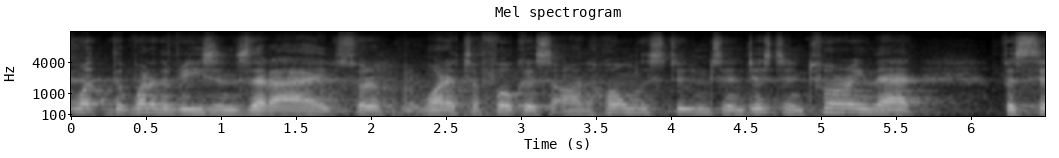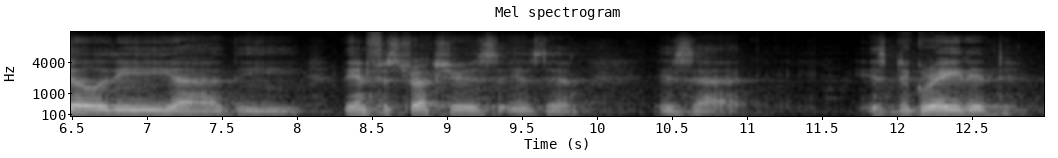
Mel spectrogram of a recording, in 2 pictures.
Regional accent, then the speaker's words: Los Angeles, California, United States; I was born in Los Angeles and educated in the public and private schools in the area.

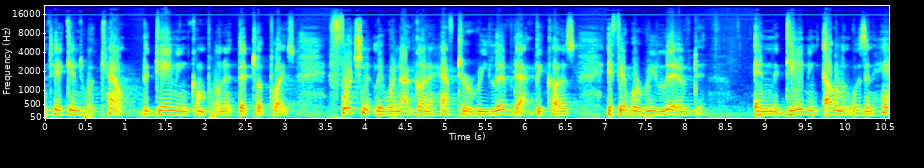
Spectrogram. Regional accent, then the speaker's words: Inglewood, California, United States; In Inglewood, in my hometown, it took 3 passes to get a poker initiative passed

